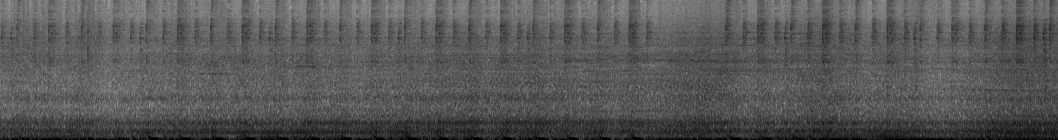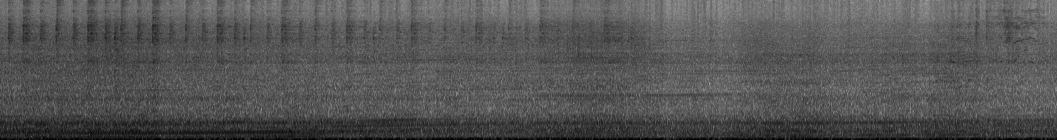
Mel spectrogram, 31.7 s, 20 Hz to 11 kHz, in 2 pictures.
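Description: Audi R8's V10 engine heard from inside the cabin at speed on track, a heavy low rumble with its pitch climbing slowly under acceleration, most clearly in the second half.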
